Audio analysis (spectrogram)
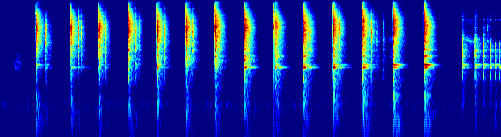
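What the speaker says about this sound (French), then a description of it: "Je reprenne mon marteau." A hammer strikes metal while nails are forged at a nail header, about fourteen sharp, ringing blows in a steady, even rhythm. The blows are close, loud and alone, with no talking.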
